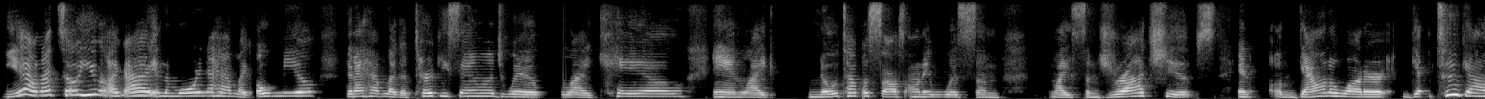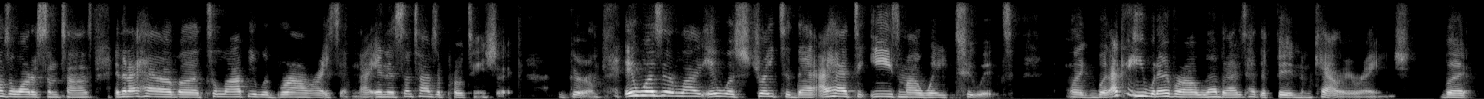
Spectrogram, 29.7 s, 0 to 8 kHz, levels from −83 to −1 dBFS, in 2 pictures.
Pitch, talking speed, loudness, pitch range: 205 Hz, 205 wpm, -22 LUFS, 185-245 Hz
